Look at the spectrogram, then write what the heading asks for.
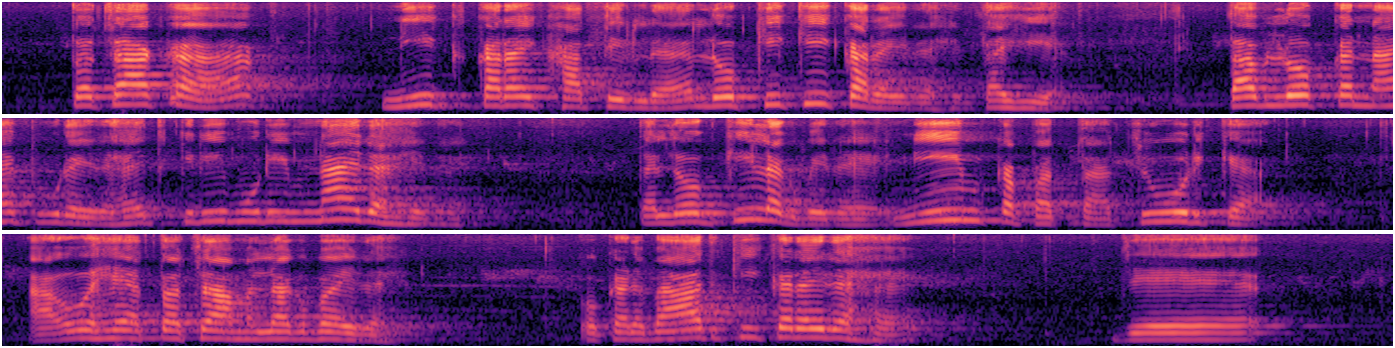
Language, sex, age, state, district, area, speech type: Maithili, female, 60+, Bihar, Begusarai, rural, spontaneous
